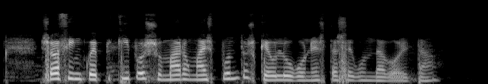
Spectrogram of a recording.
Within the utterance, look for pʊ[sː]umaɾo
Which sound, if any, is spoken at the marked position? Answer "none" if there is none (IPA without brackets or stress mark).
sː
